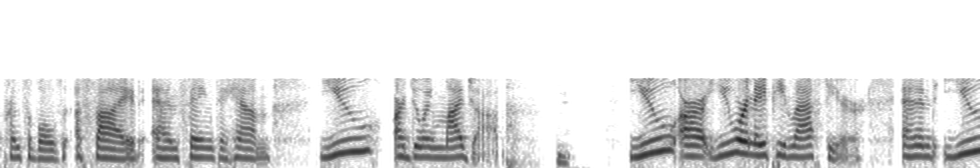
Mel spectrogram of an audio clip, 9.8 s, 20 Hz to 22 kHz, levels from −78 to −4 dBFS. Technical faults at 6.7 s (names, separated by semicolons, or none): Bluetooth CVSD headset codec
